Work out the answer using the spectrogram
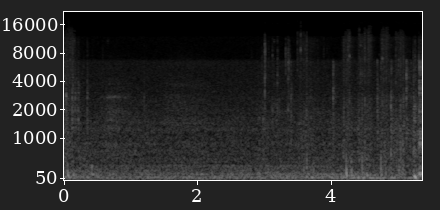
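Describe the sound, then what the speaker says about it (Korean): Faint footsteps sound in a multiplayer shooter video game, a soft series of light taps that grow a little more distinct toward the end over a quiet background hum. "어 아니다 발소리"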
